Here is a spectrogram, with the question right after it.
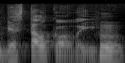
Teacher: соседству глухим звуком сам начинает звучать глухо и превращается в звук получается глухой сосед его оглушает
